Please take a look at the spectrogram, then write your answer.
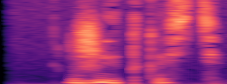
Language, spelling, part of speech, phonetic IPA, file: Russian, жидкость, noun, [ˈʐɨtkəsʲtʲ], Ru-жидкость.ogg
- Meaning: 1. liquidness 2. liquid, fluid (substance) 3. body fluid, biofluid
